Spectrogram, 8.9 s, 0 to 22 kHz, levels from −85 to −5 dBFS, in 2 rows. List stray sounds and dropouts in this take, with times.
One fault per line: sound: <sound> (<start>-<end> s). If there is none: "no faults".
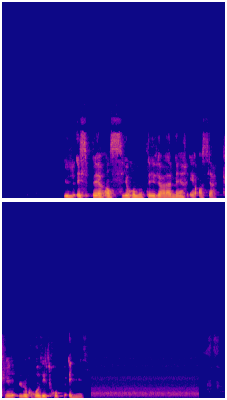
no faults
